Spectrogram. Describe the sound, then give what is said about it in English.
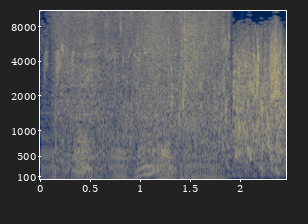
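Water sloshes and gurgles as a hippo dips its head underwater in a river, a steady, fairly loud rush of splashing that briefly drops off near the end before resuming. “A hippo dips its head underwater.”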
